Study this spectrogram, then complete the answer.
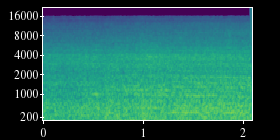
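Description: A tram rolls past on a Gothenburg street, a loud, close, continuous rumble of wheels on rails with a dense metallic roar that holds steady throughout, no speech.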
